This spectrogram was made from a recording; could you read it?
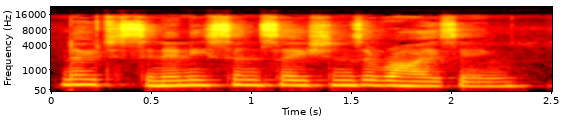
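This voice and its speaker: Female meditation narrator, mid-range pitch, instructional and measured, leaving deliberate space between phrases. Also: steady tone, a little mellow. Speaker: meditation guide.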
